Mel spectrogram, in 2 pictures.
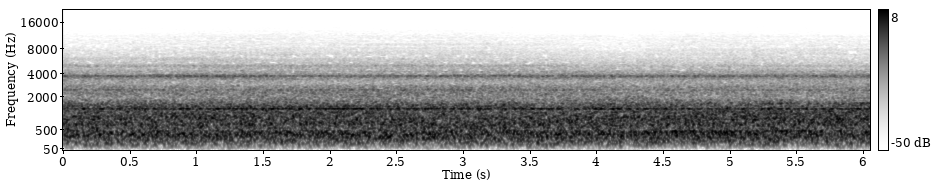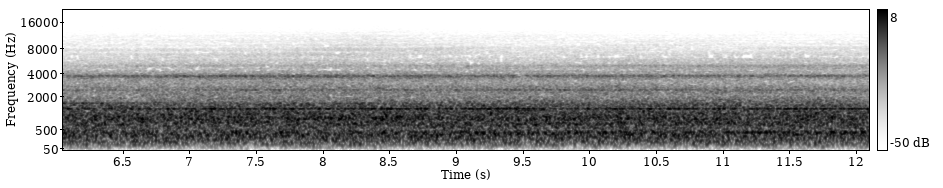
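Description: Fighter jet engines running steadily on the ramp: an even rush of noise with a steady high whine over it.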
